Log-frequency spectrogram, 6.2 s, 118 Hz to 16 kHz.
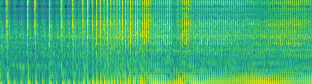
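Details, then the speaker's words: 1968 John Deere 140 H3 hydrostatic tractor, unrun 20+ years, after carburetor check (float working): a few pulls, then catches and settles into steady even low thump with no misses, a little smoky; runs fine. "It actually runs pretty good. A little smoky. Who knows how long it's been since the last time it ran. That sounds pretty good."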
